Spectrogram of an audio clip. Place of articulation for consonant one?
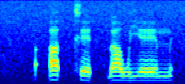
glottal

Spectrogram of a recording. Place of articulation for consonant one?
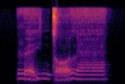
retroflex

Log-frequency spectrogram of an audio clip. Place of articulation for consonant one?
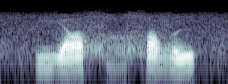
palatal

